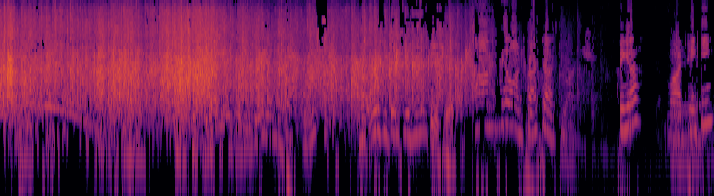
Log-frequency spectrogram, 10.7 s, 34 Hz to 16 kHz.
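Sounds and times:
audience clapping: 0.0s - 7.6s
speech: 5.9s - 10.7s.

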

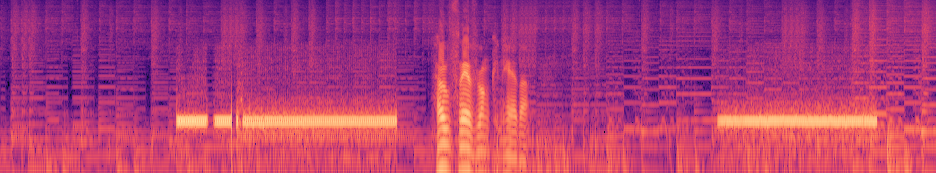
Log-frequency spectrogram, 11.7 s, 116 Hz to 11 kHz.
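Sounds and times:
telephone dial tone while placing a call: 2.2s - 5.0s, 8.2s - 11.2s
speech: 5.5s - 6.7s.

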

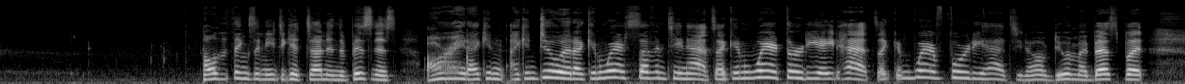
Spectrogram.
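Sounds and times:
swallow: 0.0s - 1.8s
low hum: 0.0s - 11.8s
sipping water: 0.1s - 2.0s
speech: 2.0s - 11.8s.

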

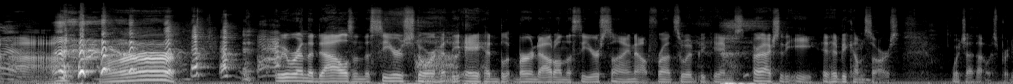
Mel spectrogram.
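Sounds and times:
voice imitating an irritated cow mooing: 0.0s - 1.8s
laughter: 0.0s - 3.0s, 4.0s - 4.8s, 6.9s - 7.8s
speech: 0.6s - 1.8s, 2.8s - 10.1s.

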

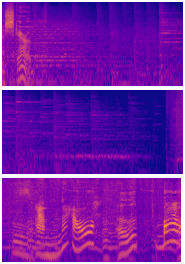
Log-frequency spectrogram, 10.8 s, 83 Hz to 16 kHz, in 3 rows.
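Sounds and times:
speech: 0.0s - 0.8s, 7.4s - 10.8s
insect-like buzzes with bending rising pitch: 6.9s - 10.8s.

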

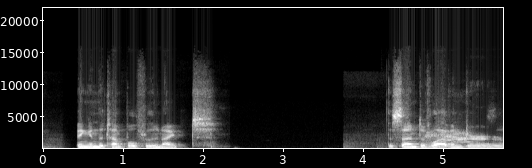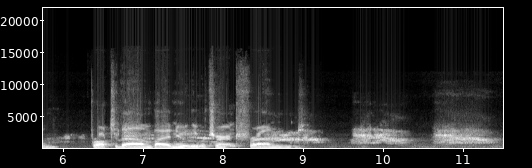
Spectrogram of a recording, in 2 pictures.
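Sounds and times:
speech: 0.4s - 2.1s, 4.3s - 9.2s
cats in heat yowling at night: 4.7s - 11.5s.

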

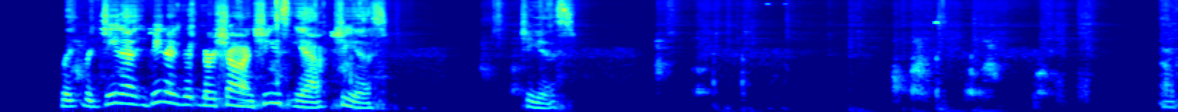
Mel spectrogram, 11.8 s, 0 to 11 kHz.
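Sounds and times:
speech: 0.6s - 3.9s, 5.2s - 5.8s
dog barking in yappy bursts: 9.0s - 10.6s.

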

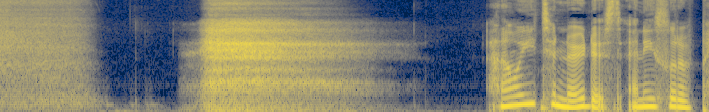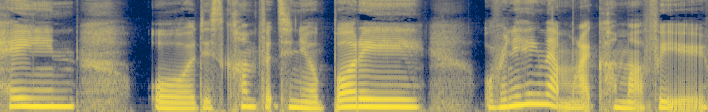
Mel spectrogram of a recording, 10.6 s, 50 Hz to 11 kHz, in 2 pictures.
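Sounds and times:
deep breath in: 0.0s - 0.8s, 1.4s - 3.1s
speech: 3.7s - 10.6s.

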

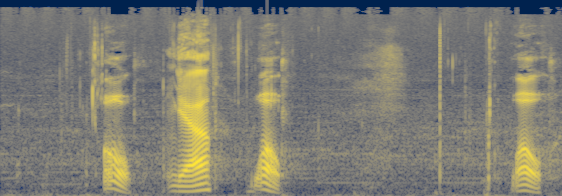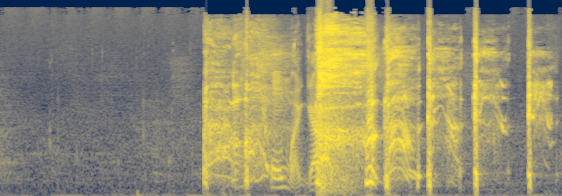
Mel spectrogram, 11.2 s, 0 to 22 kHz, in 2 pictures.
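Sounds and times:
speech: 1.0s - 2.9s, 5.1s - 5.6s, 8.0s - 9.9s
man coughing after retrohaling cigar smoke: 7.6s - 11.2s.

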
